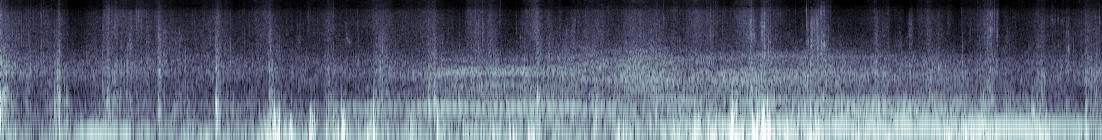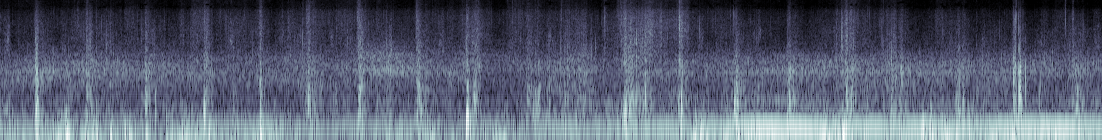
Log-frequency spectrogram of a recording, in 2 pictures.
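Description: Footsteps crunching through dry grass and dirt while walking up a slope, irregular and close to the microphone. A steady low hum joins about six seconds in and continues under the steps.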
